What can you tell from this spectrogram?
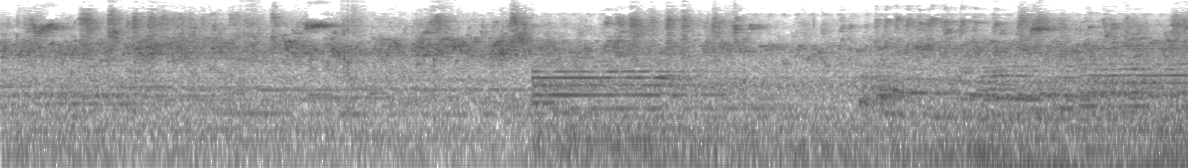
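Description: Many small birds chirping continuously, with quick overlapping chirps. A faint held tone joins in about halfway through.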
